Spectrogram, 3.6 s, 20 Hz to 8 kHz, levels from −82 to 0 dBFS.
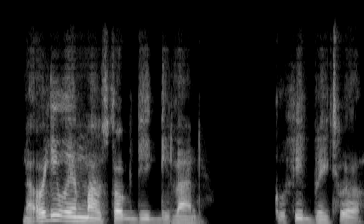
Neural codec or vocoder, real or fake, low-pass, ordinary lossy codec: codec, 24 kHz, 1 kbps, SNAC; fake; 7.2 kHz; none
